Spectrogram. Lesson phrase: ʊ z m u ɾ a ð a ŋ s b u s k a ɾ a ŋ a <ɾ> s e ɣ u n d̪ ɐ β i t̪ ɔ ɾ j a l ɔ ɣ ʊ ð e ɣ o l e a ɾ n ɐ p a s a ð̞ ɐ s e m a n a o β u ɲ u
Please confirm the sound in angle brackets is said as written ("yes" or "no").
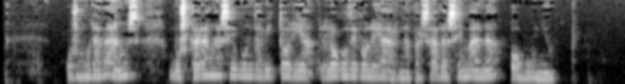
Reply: no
